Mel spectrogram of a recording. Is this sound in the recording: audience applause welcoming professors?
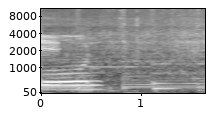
no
